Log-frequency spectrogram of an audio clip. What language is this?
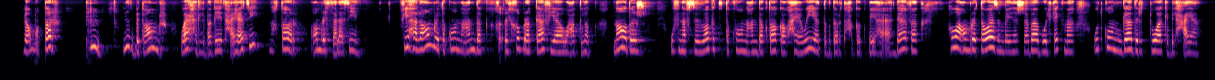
Libyan Arabic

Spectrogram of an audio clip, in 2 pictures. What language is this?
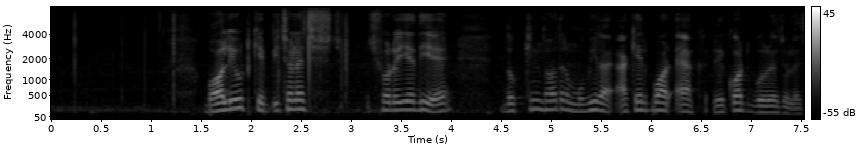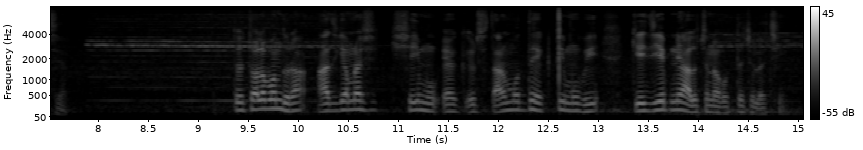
Bangla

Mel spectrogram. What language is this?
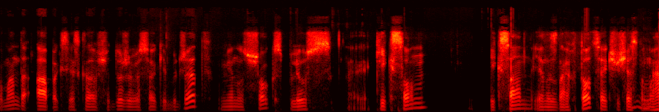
Ukrainian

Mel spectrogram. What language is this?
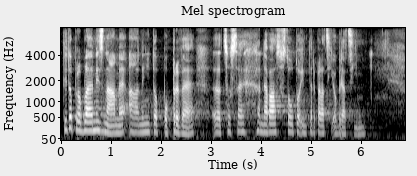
Czech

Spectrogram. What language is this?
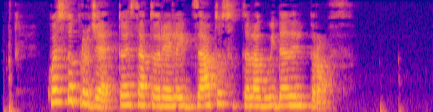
Italian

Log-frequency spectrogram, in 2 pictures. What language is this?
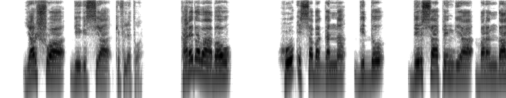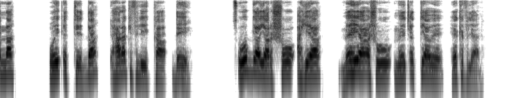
Dawro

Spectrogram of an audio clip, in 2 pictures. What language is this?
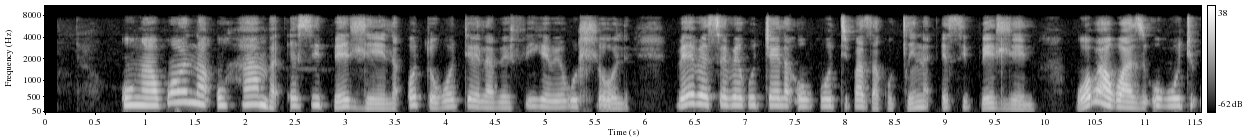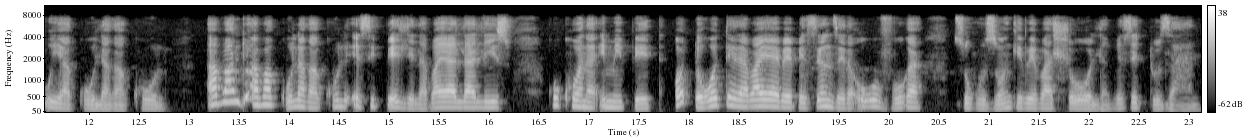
North Ndebele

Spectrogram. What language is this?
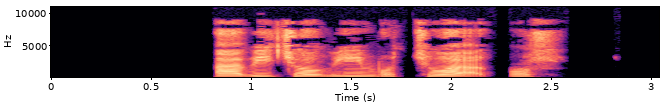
Matsés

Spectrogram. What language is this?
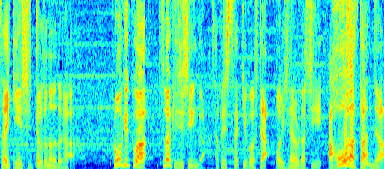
Japanese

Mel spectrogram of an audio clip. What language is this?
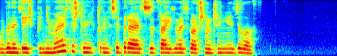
Russian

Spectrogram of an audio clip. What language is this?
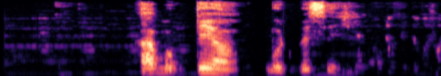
Bebele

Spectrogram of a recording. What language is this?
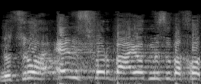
Hebrew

